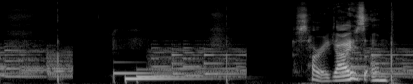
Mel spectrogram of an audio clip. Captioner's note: ringtone plays; notification dings; ringtone plays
